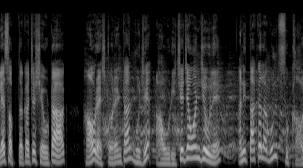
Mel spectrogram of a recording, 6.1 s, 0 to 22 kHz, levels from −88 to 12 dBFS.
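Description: From 1.98 s to the end, a feedback echo between two devices appears: sound returns roughly every 300 ms, peaking about 17 dB below the speech. A second device in the room replays the call, and the other device's microphone feeds it back uncancelled.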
